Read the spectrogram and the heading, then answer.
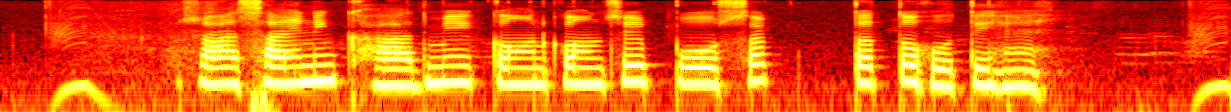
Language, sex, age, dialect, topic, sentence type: Hindi, female, 18-24, Garhwali, agriculture, question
